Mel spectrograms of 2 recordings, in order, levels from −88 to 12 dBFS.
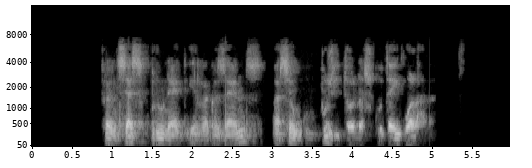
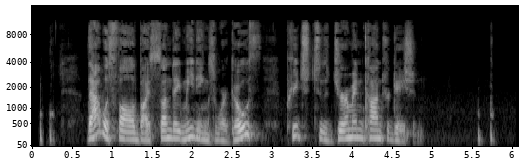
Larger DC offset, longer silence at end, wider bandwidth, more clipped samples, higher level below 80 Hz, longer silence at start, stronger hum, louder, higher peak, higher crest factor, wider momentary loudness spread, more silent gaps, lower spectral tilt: neither; first, 0.95 s vs 0.3 s; second, 7.4 kHz vs 11.5 kHz; neither; first, -56 dBFS vs -64 dBFS; first, 0.85 s vs 0.1 s; neither; about the same, -20 LUFS vs -22 LUFS; about the same, -2 dBFS vs -2 dBFS; about the same, 20 dB vs 22 dB; second, 9 LU vs 17 LU; first, 2.93-3.01 s vs none; about the same, -4.5 dB/octave vs -5 dB/octave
